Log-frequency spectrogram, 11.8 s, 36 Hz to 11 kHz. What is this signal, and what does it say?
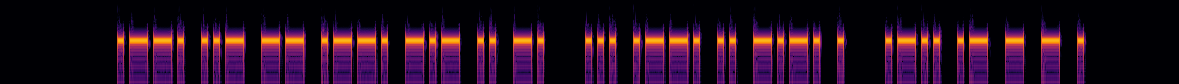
Morse code, heard as a keyed tone, about 20 wpm, 690 Hz. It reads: PUMPKIN SPICE LATTE
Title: Difficult Words with Hints - 20wpm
